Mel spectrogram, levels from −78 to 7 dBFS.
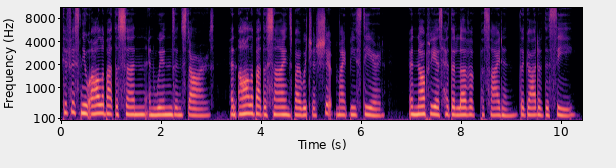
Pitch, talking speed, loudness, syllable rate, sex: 210 Hz, 195 wpm, -15 LUFS, 4.3 syllables/s, female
